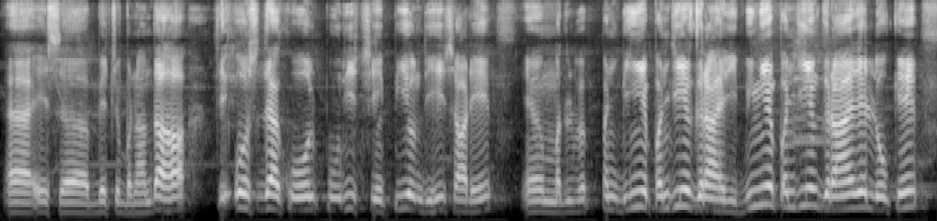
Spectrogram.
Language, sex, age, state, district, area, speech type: Dogri, male, 60+, Jammu and Kashmir, Samba, rural, spontaneous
